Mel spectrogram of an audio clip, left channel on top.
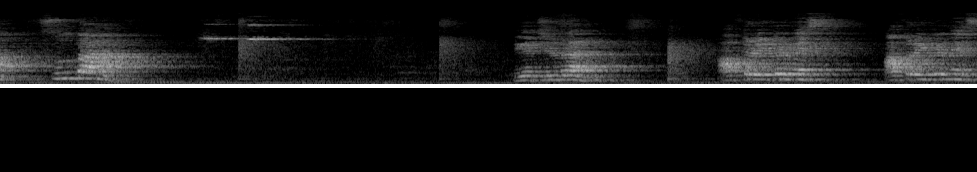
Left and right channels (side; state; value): right; silent; digital silence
